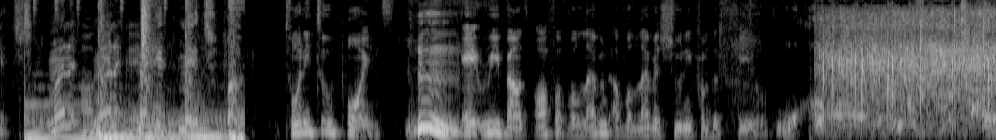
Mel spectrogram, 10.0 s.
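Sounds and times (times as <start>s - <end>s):
speech: 0.1s - 9.4s
clapping: 8.2s - 9.9s.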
